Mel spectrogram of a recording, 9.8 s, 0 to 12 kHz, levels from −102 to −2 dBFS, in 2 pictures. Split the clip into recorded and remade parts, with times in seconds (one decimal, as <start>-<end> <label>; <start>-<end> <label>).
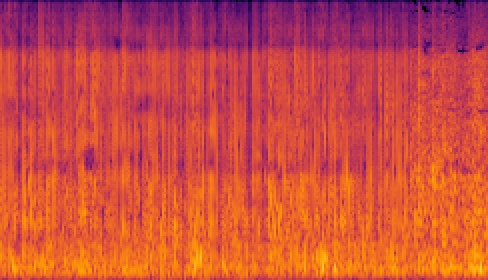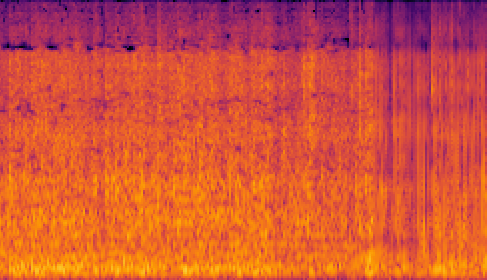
0.0-4.1 remade; 4.1-8.6 recorded; 8.6-9.8 remade

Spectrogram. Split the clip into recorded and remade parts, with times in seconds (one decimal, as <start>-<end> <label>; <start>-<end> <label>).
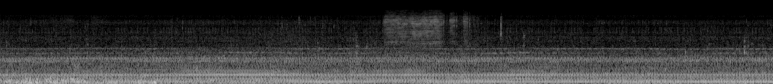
0.0-7.7 recorded

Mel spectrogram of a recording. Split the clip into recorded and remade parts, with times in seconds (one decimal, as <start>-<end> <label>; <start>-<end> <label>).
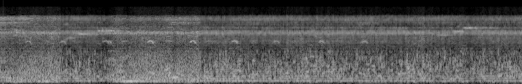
0.0-0.6 recorded; 0.6-1.1 remade; 1.1-2.0 recorded; 2.0-5.2 remade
